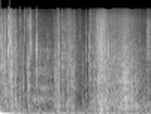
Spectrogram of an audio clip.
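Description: Plastic feed bag crinkling and rustling as a homemade scoop is pulled out of it, with louder rustles right at the start and again about a second and a half in.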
